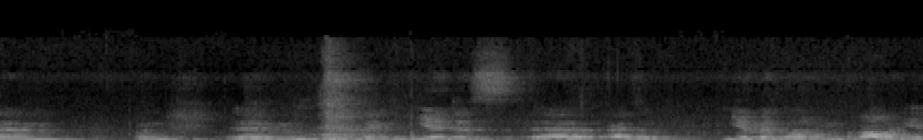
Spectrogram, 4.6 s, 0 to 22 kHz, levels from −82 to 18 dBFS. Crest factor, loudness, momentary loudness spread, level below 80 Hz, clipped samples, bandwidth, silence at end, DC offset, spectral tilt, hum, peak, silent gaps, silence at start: 18 dB; -31 LUFS; 11 LU; -66 dBFS; under 0.1%; 17 kHz; 0 s; under 0.1%; -4 dB/octave; none; -12 dBFS; none; 0 s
